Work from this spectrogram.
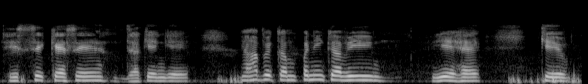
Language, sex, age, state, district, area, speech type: Urdu, male, 18-30, Bihar, Khagaria, rural, spontaneous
